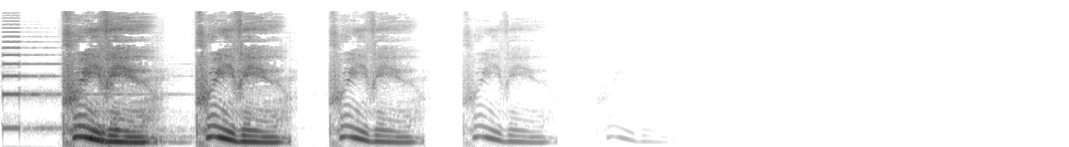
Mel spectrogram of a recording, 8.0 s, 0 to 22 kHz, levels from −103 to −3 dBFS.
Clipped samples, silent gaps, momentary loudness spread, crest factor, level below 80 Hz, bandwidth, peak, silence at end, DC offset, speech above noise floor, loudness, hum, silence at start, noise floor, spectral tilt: under 0.1%; 3.24-3.47 s; 22 LU; 22 dB; -72 dBFS; 16 kHz; -12 dBFS; 4.25 s; under 0.1%; 54 dB; -30 LUFS; none; 0.05 s; -83 dBFS; -6 dB/octave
